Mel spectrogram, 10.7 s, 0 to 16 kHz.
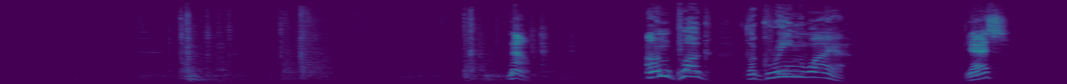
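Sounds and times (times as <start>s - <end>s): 
small metal doors of wall-mounted electricity boxes clattering open: 1.7s - 3.4s
speech: 5.1s - 5.5s, 6.5s - 8.5s, 9.6s - 10.1s.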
